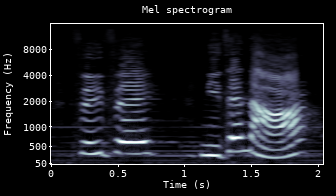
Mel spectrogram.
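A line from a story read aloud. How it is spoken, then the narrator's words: Old man calling out. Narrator (Chinese): 派老头喊着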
